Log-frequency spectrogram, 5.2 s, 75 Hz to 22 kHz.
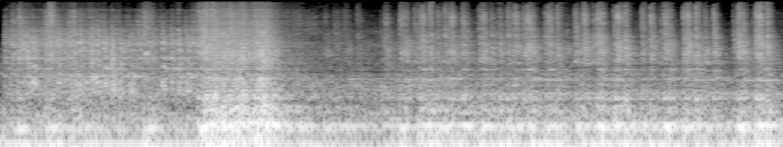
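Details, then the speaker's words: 1983 Chevy C10 square body small-block V8, sizeable cam, no-choke carburetor, tune not for easy starts: cold engine catches after a short burst, then lopes and stumbles at idle; hard cold start. "it takes forever square buddy doesn't have a choke and it's got a pretty good sized cam and it's the tune it's not really meant for you know easy starts"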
